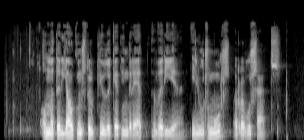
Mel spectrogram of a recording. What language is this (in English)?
Catalan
